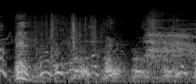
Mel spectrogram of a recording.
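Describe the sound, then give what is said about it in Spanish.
House dogs bark and yip in several short, lively bursts, a mix of bow-wow barks and higher whimpering yelps that fills the whole clip. “¡Pillo estos perros de porquería! ¡No dejan dormir!”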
